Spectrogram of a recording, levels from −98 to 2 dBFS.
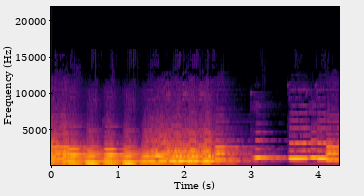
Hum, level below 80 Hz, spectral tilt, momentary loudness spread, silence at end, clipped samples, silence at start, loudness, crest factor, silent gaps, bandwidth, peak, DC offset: none; -70 dBFS; -2.5 dB/octave; 10 LU; 0 s; under 0.1%; 0 s; -19 LUFS; 12 dB; none; 10.5 kHz; -6 dBFS; under 0.1%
